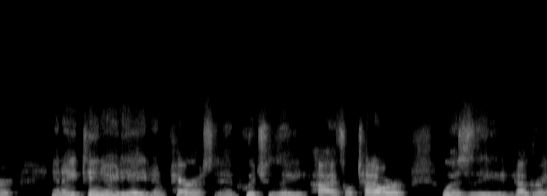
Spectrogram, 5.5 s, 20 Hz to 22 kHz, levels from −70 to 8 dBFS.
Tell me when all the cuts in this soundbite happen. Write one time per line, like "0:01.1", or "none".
none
